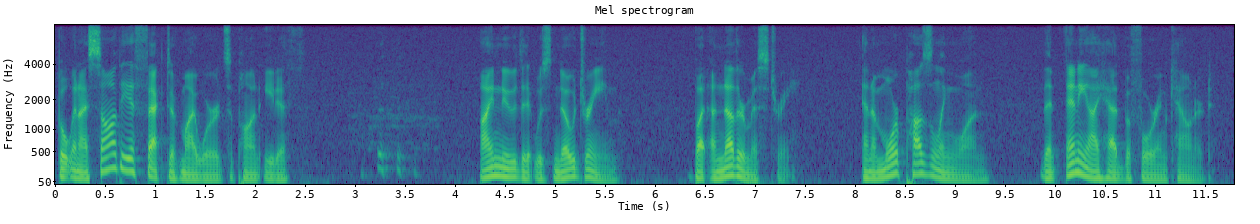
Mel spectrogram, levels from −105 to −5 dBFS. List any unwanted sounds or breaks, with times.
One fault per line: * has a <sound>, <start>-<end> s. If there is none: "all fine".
* has a cough, 2.9-3.9 s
